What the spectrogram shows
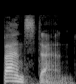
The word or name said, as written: bandstand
